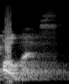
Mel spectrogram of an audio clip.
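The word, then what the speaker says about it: Huygens: इसे प्रोनाउंस करते हैं ऑर्गन्स।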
